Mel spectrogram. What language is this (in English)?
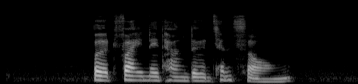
Thai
